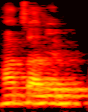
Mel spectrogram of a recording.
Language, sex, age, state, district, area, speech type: Marathi, male, 18-30, Maharashtra, Washim, rural, spontaneous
